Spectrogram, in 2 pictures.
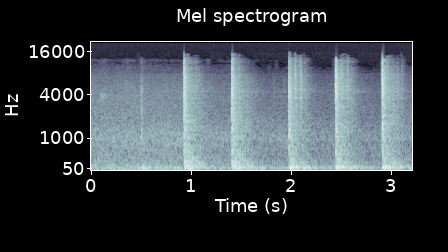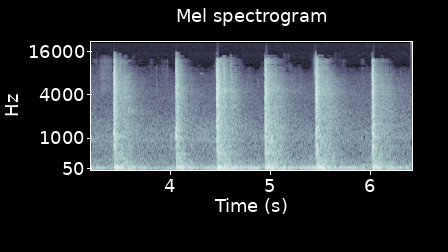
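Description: Sharp knocks strike the metal of a car in a quick, steady series.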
